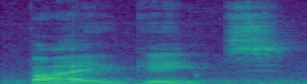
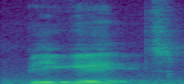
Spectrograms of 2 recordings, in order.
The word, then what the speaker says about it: Bygate: by martin by gate i think i'm pronouncing that right by gates be gates right no it's gotta be by gate so quick disclaimer i've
